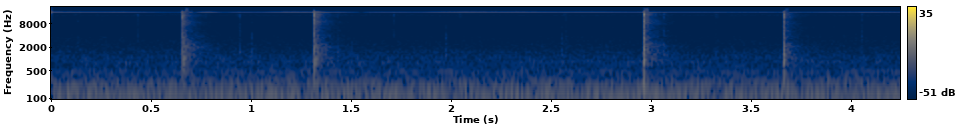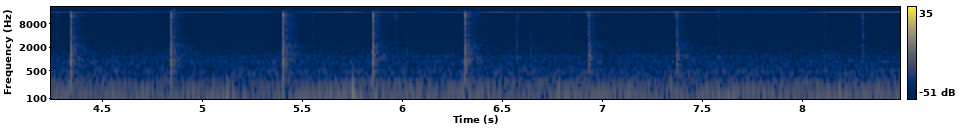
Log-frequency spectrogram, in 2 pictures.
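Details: Nexus 7 tablet: sharp, dry clicks at uneven intervals as the screen pops against the frame on the left side during use. The cause is suspected to be screen separation.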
